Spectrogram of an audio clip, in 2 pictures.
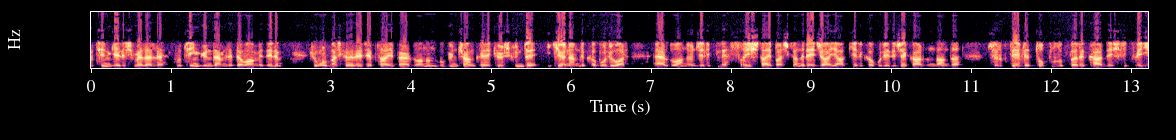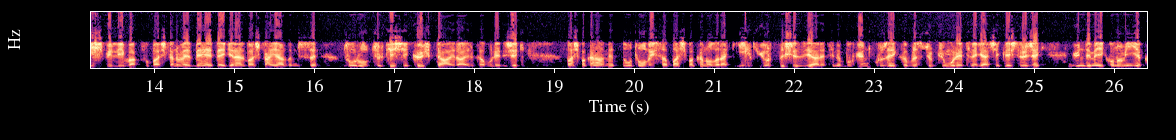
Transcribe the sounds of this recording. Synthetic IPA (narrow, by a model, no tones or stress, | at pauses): ɾut̪ʰinɟe̞lʲiʃme̞lʲæɾlʲɛɾut̪ʰinɟynd̪æmlʲɛd̪e̞vame̞d̪e̞lʲimd͡ʒumhuɾbaʃkʰanɯɾe̞d͡ʒɛp̚t̪ʰaːjipæɾd̪oanɯnbuɟynt͡ʃʰaŋkʰajacʰø̞ʃcʰynd̪ɛicʰiø̞næmlʲikʰabulʲuvaɾ̥æɾd̪oanø̞nd͡ʒe̞lʲicʲlʲɛsa̰jɯʃt̪ʰajbaʃkʰanɯɾe̞d͡ʒaːjiacʰːeɾʲikʰabulʲe̞d̪ed͡ʒɛcaɾd̪ɯnd̪and̪at̪ʰyɾcd̪ɛvlʲɛt̪ʰːo̞plˠulˠuklˠaɾɯkʰaɾd̪ɛʃlʲicvɛʔiʃbiɾlʲiːvakfɯbaʃkʰanɯvɛbeɦepʰeɟenælʲbaʃkʰanjaɾd̪ɯmd͡ʒɯsɯt̪ʰuɾulˠt̪ʰyɾcʰe̞ʃicʰø̞ʃy̥c̚t̪ʰɛajɾɯajɾkʰabulʲe̞d̪ed͡ʒɛcb̥aʃbakʰanahmɛt̪̚namut̪ʰo̞ːlˠujsabaʃbakʰano̞lˠaɾakilʲcʰjuɾt̪̚d̪ɯʃɯzijaːɾet̪ʰinibuɟynkʰuzejkʰɯbɾɯst̪ʰyɾc̚d͡ʒumhuːɾije̞t̪ʰinɛɟæɾt͡ʃʰɛclʲɛʃt̪ʰiɾed͡ʒɛcɟynd̪e̞miekʰo̞no̞mijjak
